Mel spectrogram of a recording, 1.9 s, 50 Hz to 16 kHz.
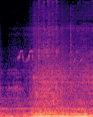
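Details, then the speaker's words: BMW 750Li 7 Series at auction lot, expected not to start: quiet crank, then the V8 fires into a deep rumble with a brief rattle at startup; source unclear. "whoo she fired up though but did you hear that rattle"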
